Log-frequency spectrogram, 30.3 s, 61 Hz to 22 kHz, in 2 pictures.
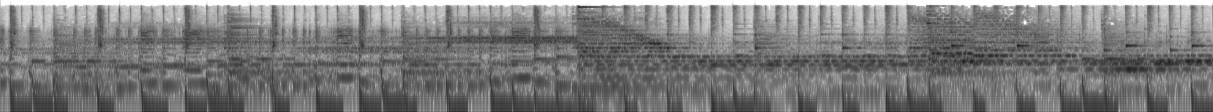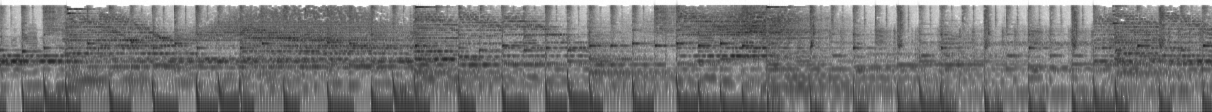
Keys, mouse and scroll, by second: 2.7 right click, 5.7 click, 13.0-17.0 drag, 17.0 alt+middle click, 22.7-23.0 scroll down 1, 24.4 scroll up 1, 26.5-27.5 scroll up 1, 28.9-29.9 alt+middle click, 29.9-30.3 scroll down 1.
